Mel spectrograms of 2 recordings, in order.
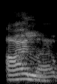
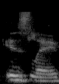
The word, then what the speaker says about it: Islay: But then I found just as a really extreme example, there is a whiskey distillery on the island of Isla, which is spelled Islay. It looks like Islay, but it's pronounced Isla.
